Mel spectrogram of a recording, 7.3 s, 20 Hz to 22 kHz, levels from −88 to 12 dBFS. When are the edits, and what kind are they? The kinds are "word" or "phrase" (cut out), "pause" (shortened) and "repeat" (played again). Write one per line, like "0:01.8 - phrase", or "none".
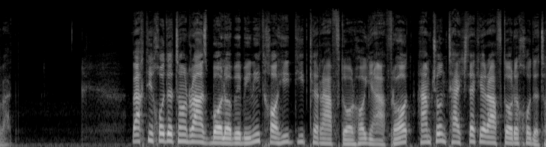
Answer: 0:05.5 - pause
